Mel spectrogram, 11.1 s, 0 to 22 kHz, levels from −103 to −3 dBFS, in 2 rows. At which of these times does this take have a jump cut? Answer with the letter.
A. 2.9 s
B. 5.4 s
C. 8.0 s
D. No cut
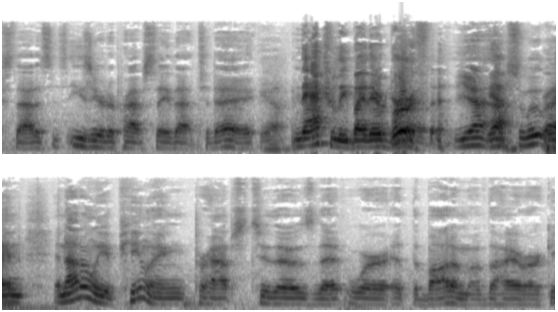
A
